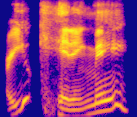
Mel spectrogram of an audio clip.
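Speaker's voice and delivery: high incredulous question; retold disbelief. Wife reacting to husband's fall, mock incredulous.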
